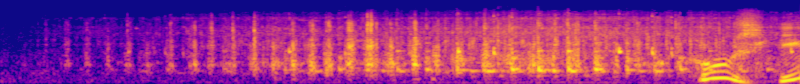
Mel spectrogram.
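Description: Cartoon sound effect: a fast run of light ticking that swells steadily louder, then two short squeaky glides that each rise and fall in pitch, near the end.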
